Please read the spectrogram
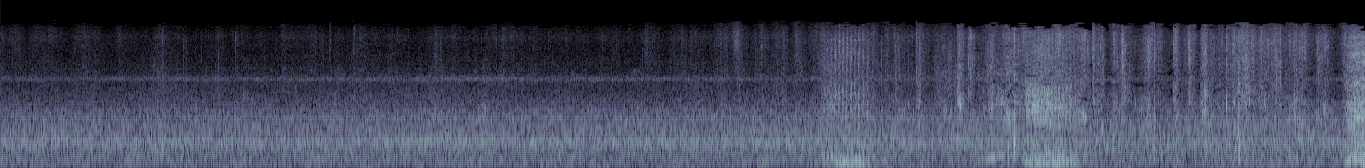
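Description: Welsh ponies stirring from about six seconds in: two short calls, the louder one near eight seconds, and a scatter of sharp hoof clicks. Before that, only a steady background hiss.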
